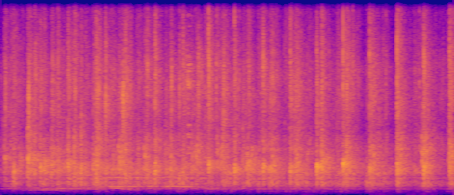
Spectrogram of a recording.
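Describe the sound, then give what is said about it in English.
Sustained audience applause, a dense steady wash of many hands clapping at fairly loud level, with faint cheers and a few whoops rising through the crowd noise, as the audience welcomes speaker Charlie Gilkey being introduced at a morning event. “Let us cheer as if we've never cheered before for Charlie Gilkey.”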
